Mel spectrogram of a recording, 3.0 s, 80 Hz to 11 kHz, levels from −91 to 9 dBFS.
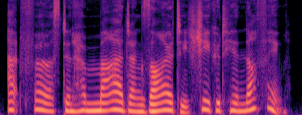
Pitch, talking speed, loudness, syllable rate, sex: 215 Hz, 200 wpm, -17 LUFS, 4.7 syllables/s, female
